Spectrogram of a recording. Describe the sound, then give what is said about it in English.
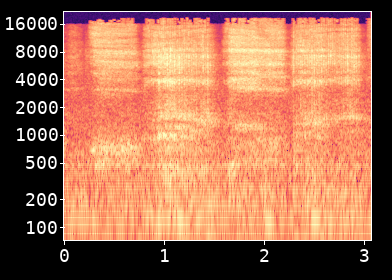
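A voice imitates a sleeping bugbear's snoring: loud, raspy snores repeating in a steady rhythm, about four breaths in quick succession, with no other talking. “I love that bugbear snoring impression.”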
